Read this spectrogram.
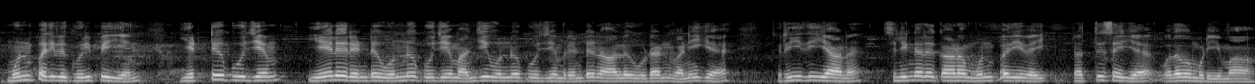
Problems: constant background noise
